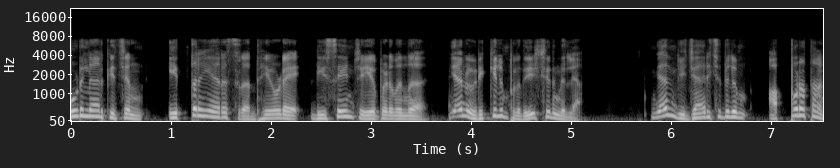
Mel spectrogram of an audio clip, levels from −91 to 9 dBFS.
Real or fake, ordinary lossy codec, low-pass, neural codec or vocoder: fake; none; 7.2 kHz; codec, 16 kHz, 4 kbps, X-Codec, HuBERT features, trained on general audio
